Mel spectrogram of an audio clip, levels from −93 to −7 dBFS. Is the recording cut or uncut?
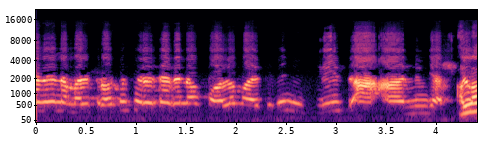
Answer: uncut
